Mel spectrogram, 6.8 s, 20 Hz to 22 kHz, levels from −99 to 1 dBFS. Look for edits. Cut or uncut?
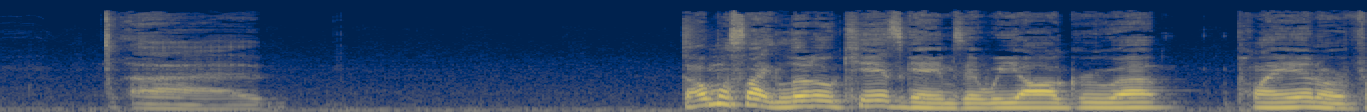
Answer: cut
